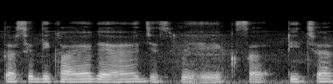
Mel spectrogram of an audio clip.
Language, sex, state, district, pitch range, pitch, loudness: Hindi, male, Rajasthan, Jaipur, 115-125 Hz, 120 Hz, -18 LUFS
